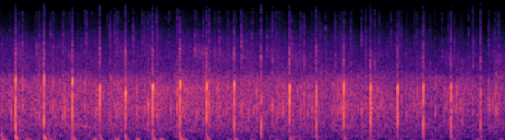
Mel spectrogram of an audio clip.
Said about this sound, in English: I am just so proud of the children and the children's ministry, and they just did a phenomenal job. I'm like tearing up watching this thing going on up here in front. So give them a good another round of applause. Good job, guys.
